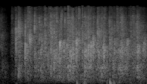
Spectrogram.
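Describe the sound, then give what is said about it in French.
Audience applause given as a vote by a French-speaking group, breaking in abruptly after a brief pause and then holding as a dense, steady wash of clapping. “Excusez-moi, par applaudissement, ça se fait pas ou pas?”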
